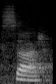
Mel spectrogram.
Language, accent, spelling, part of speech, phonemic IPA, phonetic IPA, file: Armenian, Eastern Armenian, սար, noun, /sɑɾ/, [sɑɾ], Hy-սար.ogg
- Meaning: mountain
